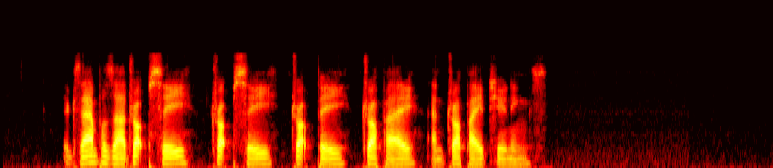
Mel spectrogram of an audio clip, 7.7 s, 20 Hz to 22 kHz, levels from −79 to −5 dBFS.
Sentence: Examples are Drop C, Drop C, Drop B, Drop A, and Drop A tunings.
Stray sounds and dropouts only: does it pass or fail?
pass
